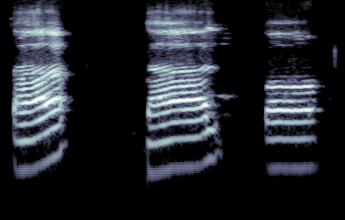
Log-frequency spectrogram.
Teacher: जबान की नोक को सामने ऊपर के दांतों की जड़ से लगाकर तीन हुरूफ निकलते हैं।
